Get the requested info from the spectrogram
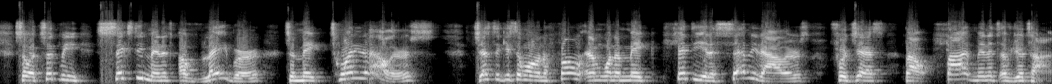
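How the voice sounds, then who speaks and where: A man's raised, projected, high-pitched voice with an American accent, animated tone, lively intonation and a fairly quick pace. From US, grew up in housing projects. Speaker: network marketing trainer. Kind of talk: motivational training session. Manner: fast.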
